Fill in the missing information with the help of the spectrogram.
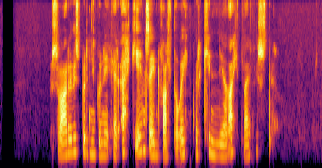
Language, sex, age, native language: Icelandic, female, 30-39, Icelandic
